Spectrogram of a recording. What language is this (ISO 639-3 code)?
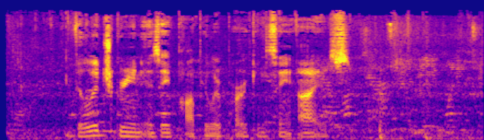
eng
